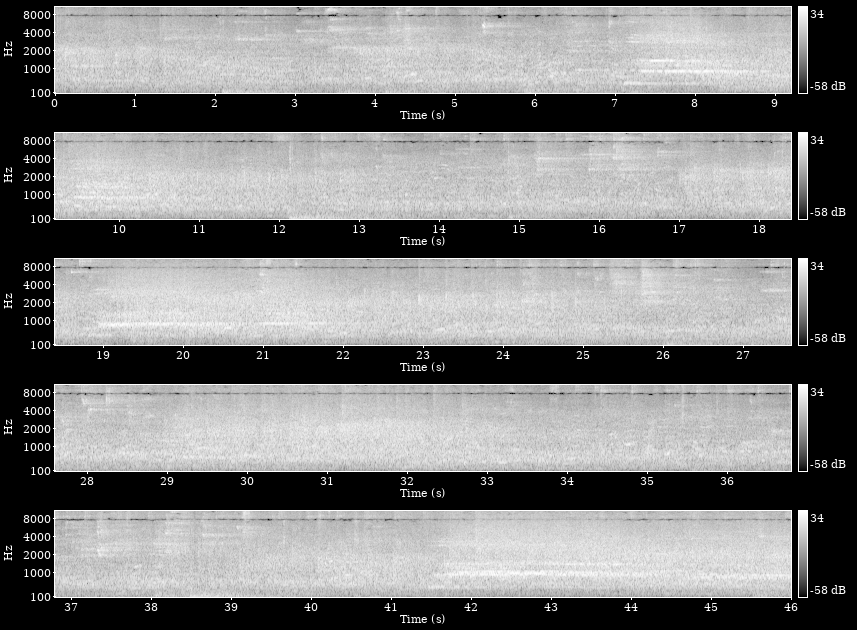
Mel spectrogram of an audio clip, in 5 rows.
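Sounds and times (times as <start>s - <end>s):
crowd cheering and shouting: 0.0s - 34.1s, 37.1s - 46.0s
voices and chatter echoing: 0.0s - 46.0s.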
